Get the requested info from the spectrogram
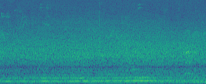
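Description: A low, steady motor hum that swells slightly and then stops about three and a half seconds in.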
